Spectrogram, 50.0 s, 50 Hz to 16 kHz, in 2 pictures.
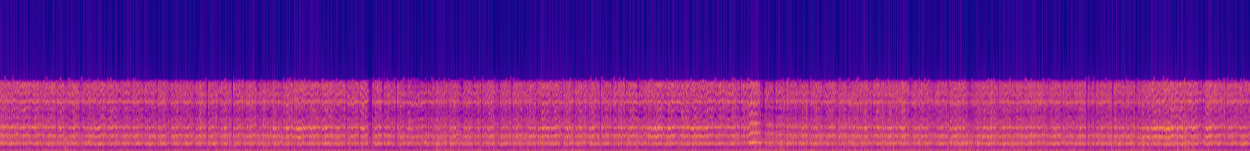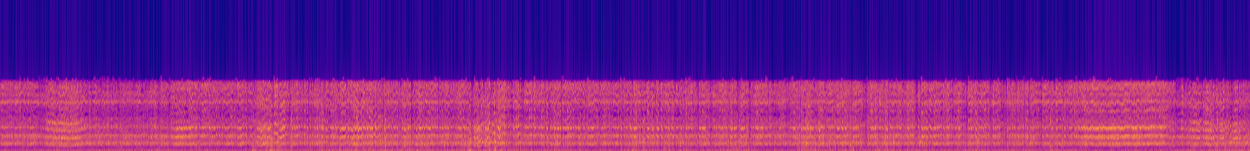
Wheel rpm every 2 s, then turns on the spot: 230, 230, 230, 230, 230, 230, 230, 230, 240, 230, 230, 230, 230, 220, 230, 230, 230, 240, 240, 230, 230, 230, 230, 230, 220.
none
